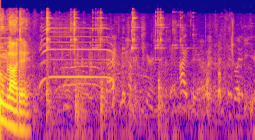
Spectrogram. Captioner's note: audience cheering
